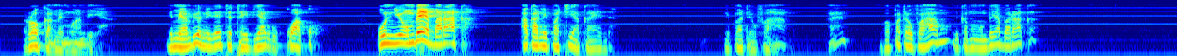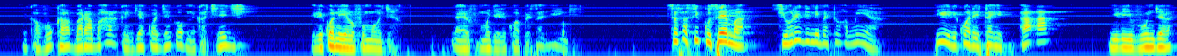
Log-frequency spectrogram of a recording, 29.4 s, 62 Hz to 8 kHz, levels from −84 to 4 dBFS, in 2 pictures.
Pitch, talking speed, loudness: 185 Hz, 90 wpm, -25 LUFS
